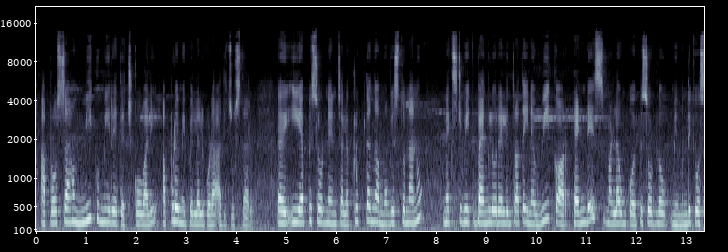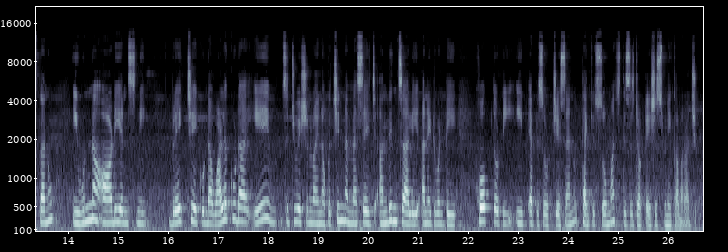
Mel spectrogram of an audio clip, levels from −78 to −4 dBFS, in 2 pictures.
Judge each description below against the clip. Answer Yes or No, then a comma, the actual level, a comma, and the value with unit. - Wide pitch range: No, average, 2.9 semitones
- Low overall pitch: No, high, 210 Hz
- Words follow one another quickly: Yes, fast, 140 wpm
